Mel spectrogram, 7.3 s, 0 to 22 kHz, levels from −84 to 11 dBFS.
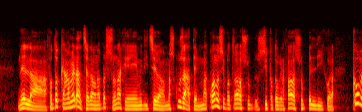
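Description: The speech carries no technical faults, with content stopping at about 8 kHz as expected from a call path's microphone processing and codec.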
